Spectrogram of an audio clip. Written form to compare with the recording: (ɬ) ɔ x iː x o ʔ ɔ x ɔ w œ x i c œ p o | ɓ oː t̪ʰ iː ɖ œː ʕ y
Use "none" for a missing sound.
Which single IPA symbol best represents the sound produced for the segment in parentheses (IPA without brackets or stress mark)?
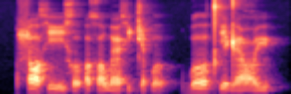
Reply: ɬ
